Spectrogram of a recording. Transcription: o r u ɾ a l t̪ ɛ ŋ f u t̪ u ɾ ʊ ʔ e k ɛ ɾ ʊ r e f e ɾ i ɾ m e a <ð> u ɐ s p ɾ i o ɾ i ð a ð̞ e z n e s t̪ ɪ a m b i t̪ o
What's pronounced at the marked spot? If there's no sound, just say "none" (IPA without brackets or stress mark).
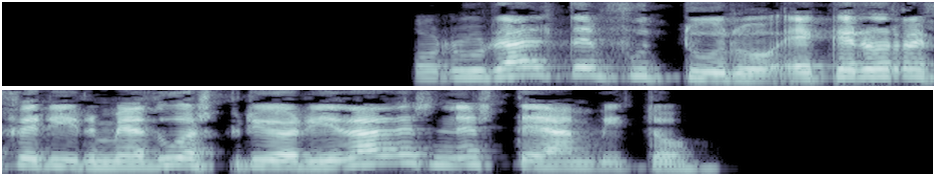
ð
